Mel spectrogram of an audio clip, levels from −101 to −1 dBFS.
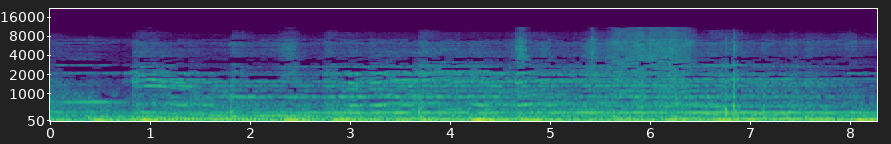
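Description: HE-AAC compression runs throughout this recording of sounds, likely the cause of the heavily damaged, metallic-sounding treble that stops at 11 kHz, fitting a very low bitrate around 12 kbps.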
